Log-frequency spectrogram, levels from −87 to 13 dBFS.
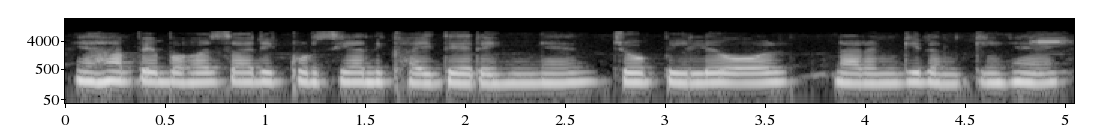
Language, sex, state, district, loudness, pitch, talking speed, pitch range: Hindi, female, Uttar Pradesh, Lalitpur, -14 LUFS, 185 Hz, 190 wpm, 180-195 Hz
